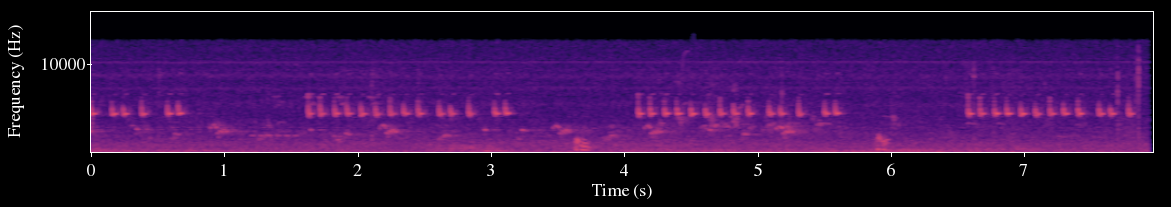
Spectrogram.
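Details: Plain prinia of the Taiwan endemic subspecies flavirostris, recorded 2 June 2019 at Dianbao River, Taiwan. It gives four bursts of rapid, high, evenly spaced ticking notes, each lasting one to one and a half seconds. Other birds chirp faintly behind.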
